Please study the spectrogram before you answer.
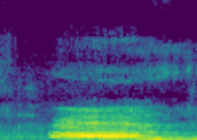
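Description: An Alaskan Malamute lets out a hushed, sustained woo, a rich harmonic moan held for about a second before sliding lower. The vocalizing is a request for breakfast, in a quiet indoor room.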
